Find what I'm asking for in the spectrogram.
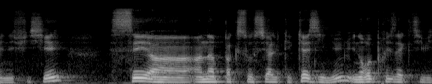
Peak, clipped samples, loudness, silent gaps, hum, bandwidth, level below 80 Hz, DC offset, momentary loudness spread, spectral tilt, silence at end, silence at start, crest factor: -10 dBFS; under 0.1%; -26 LUFS; none; none; 14 kHz; -54 dBFS; under 0.1%; 11 LU; -6 dB/octave; 0 s; 0 s; 16 dB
